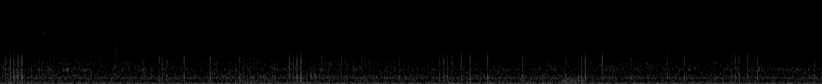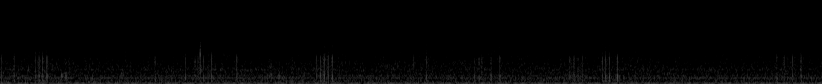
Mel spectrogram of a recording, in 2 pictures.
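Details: Seven-year-old Ragdoll cat snoring while asleep indoors: faint, low rumbling breaths with soft pulses every few seconds over a steady low hum, no other sounds.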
